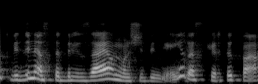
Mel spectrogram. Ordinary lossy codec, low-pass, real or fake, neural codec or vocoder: Opus, 64 kbps; 7.2 kHz; fake; codec, 16 kHz, 1 kbps, FunCodec, trained on LibriTTS, 50 frames a second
